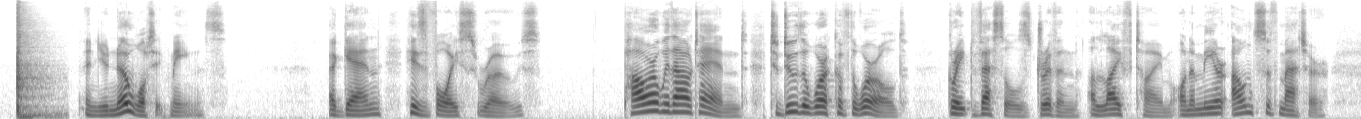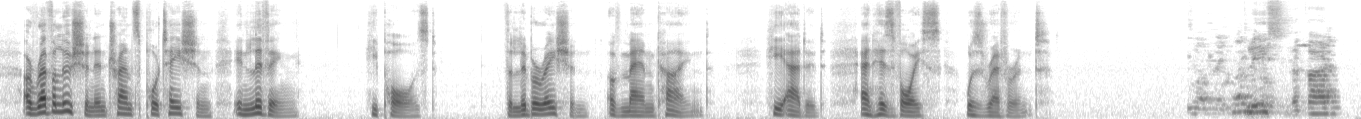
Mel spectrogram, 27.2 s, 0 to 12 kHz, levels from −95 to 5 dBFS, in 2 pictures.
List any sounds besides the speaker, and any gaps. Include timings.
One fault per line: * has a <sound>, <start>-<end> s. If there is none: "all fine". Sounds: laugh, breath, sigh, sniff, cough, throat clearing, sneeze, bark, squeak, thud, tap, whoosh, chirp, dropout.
* has a thud, 0.2-0.7 s
* has a sniff, 25.5-27.0 s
